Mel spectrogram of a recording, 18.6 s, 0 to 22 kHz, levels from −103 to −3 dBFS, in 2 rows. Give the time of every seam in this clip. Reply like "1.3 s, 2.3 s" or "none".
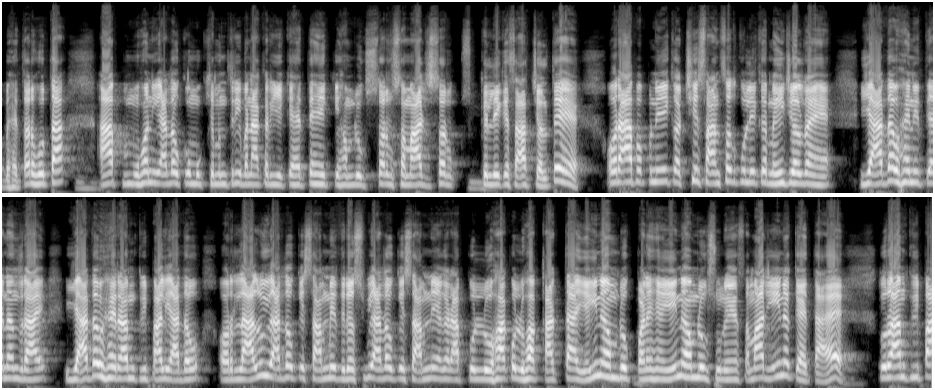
none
